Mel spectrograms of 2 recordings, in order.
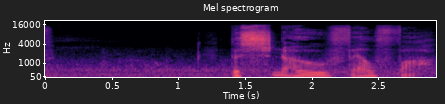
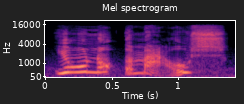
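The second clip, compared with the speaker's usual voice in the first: put-on very high, loud questioning child voice; a kid baffled again; surprised child; 10 dB louder than usual. Gruffalo's child asking the owl, surprised.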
